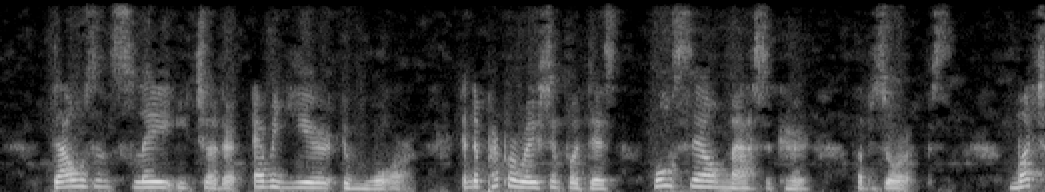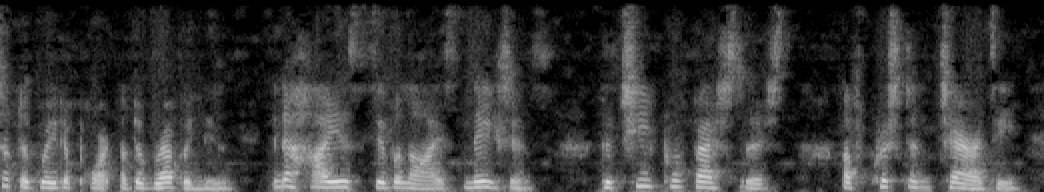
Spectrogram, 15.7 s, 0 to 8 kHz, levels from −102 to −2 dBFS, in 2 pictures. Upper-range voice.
Yes: high, 225 Hz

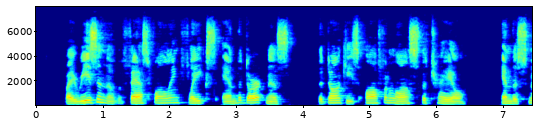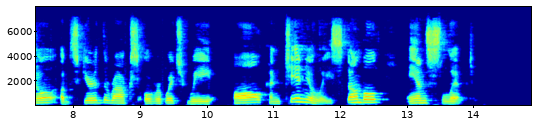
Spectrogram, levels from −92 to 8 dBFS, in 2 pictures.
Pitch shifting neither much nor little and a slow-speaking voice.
Yes: average, 3.6 semitones; slow, 120 wpm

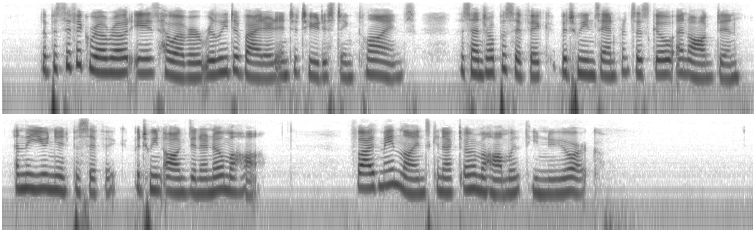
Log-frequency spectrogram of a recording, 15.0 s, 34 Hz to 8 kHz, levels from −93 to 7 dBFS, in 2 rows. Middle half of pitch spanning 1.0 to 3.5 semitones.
Yes: average, 3.1 semitones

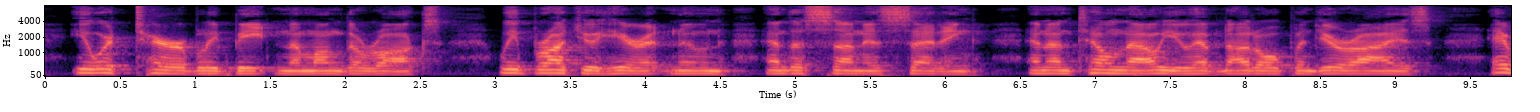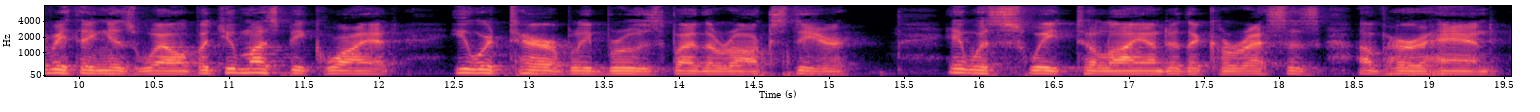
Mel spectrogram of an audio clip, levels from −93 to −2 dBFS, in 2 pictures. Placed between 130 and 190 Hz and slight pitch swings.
No: low, 120 Hz; narrow, 1.9 semitones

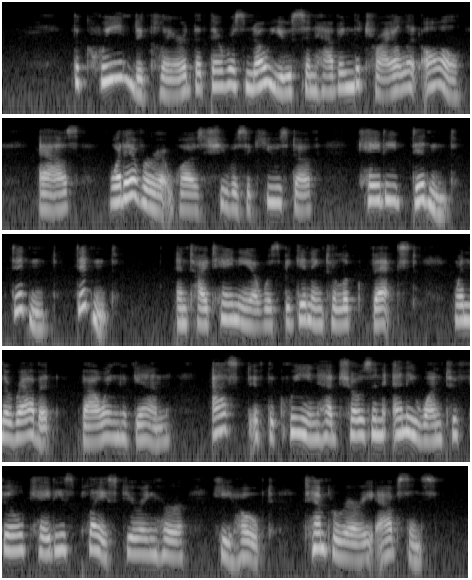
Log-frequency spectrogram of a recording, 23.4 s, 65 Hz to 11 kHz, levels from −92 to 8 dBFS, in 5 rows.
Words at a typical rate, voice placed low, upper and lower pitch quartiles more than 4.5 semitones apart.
No: average, 145 wpm; high, 200 Hz; average, 4.9 semitones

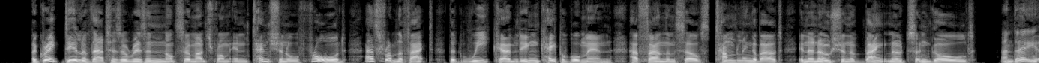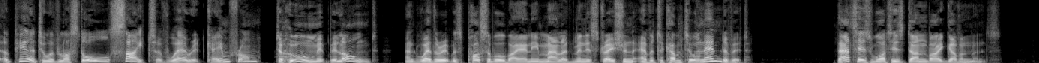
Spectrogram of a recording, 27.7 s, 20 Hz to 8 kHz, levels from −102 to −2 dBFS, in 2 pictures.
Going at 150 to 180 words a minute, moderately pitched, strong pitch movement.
Yes: average, 160 wpm; medium, 145 Hz; wide, 8.2 semitones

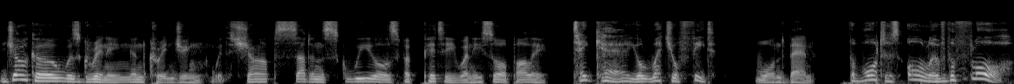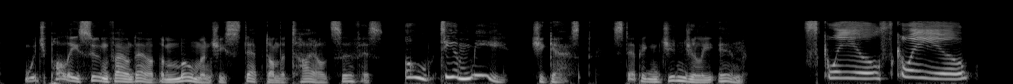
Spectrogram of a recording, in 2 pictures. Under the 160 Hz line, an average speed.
Yes: low, 135 Hz; average, 155 wpm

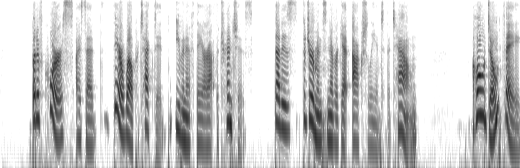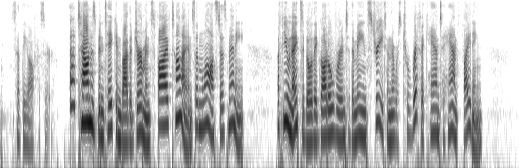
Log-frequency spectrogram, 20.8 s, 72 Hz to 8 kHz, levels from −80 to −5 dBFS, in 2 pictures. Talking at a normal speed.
Yes: average, 190 wpm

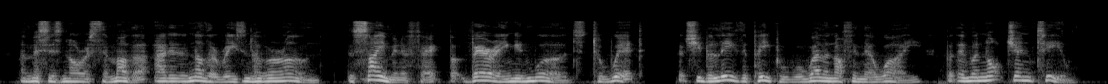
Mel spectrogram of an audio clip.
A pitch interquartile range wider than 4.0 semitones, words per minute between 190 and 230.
Yes: average, 4.6 semitones; average, 195 wpm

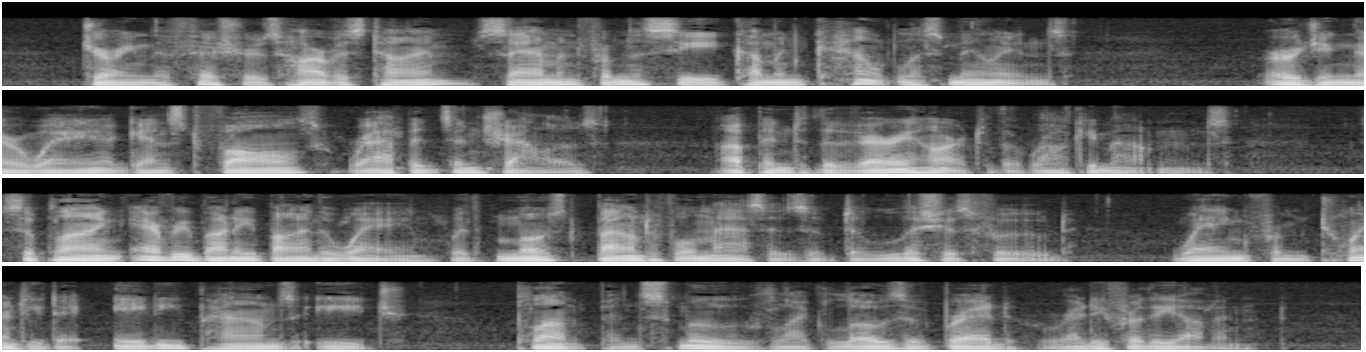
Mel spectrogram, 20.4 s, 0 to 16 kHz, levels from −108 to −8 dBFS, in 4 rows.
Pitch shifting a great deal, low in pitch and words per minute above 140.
No: average, 3.2 semitones; very low, 85 Hz; average, 175 wpm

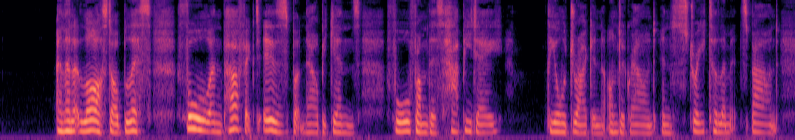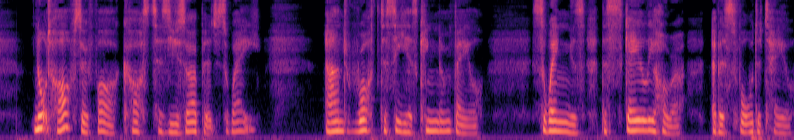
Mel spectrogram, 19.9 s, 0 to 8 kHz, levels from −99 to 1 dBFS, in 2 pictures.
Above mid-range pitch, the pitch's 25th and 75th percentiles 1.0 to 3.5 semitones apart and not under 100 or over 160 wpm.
Yes: high, 195 Hz; average, 3.0 semitones; average, 150 wpm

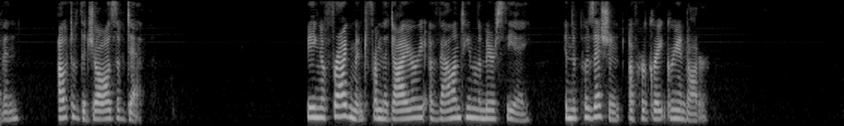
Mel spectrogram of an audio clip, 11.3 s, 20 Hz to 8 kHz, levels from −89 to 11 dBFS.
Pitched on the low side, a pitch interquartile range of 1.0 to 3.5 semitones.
No: high, 200 Hz; narrow, 2.6 semitones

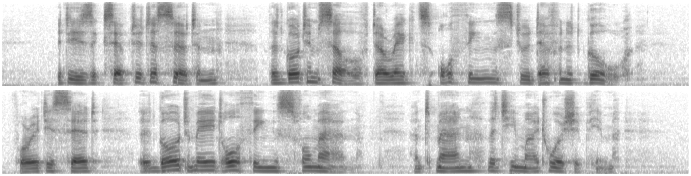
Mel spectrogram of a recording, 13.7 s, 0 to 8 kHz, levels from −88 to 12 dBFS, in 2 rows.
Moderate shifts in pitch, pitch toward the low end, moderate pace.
Yes: average, 3.3 semitones; low, 125 Hz; average, 145 wpm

